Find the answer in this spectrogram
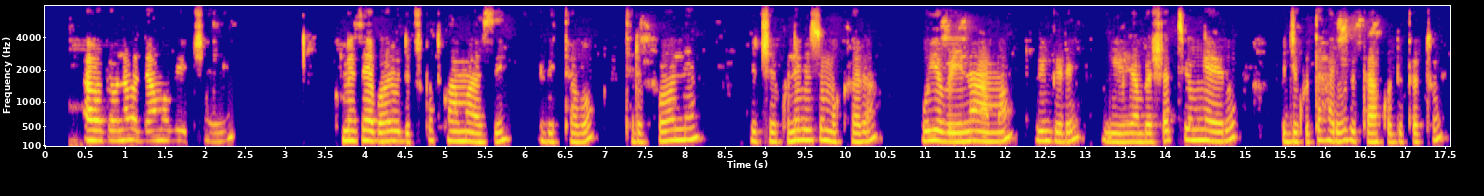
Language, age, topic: Kinyarwanda, 25-35, government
